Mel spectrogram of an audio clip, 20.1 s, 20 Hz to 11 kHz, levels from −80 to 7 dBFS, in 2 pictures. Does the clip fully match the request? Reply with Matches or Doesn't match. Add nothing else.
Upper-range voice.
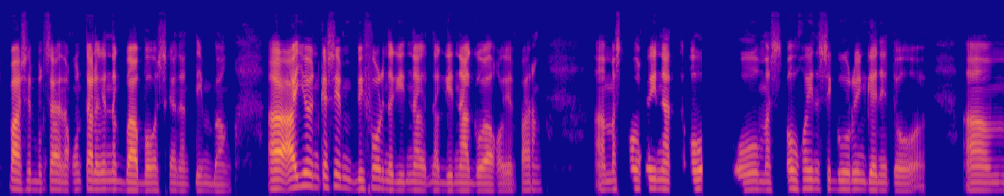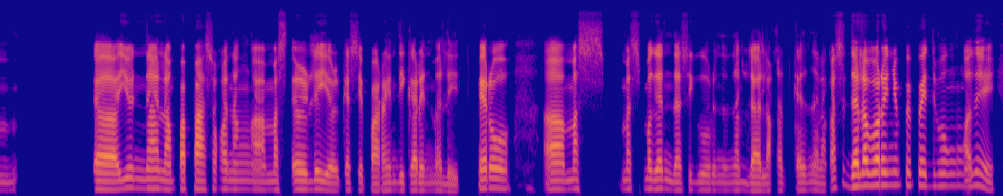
Doesn't match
